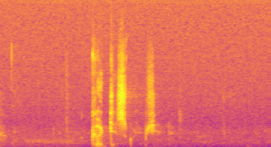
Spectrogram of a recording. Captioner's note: whispering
